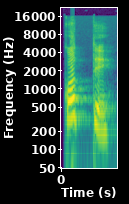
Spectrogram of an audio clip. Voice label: "кодті", Komi

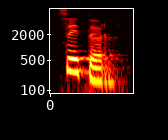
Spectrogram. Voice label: "сэтӧр", Komi

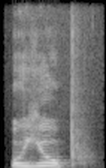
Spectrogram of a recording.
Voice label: "уюп", Komi

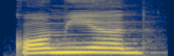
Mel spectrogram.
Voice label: "комиӧн", Komi

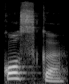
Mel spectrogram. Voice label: "коскӧ", Komi

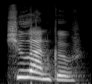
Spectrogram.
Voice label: "сьыланкыв", Komi

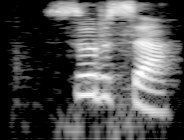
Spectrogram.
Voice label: "сырса", Komi

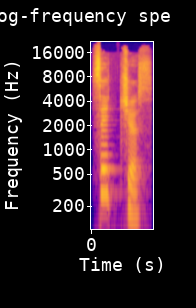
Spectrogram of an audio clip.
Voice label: "сэтчӧс", Komi

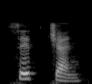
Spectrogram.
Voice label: "сэтчань", Komi

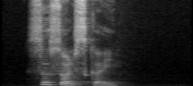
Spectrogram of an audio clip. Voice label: "сысольскӧй", Komi

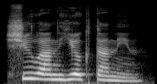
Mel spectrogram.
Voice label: "сьылан-йӧктанін", Komi

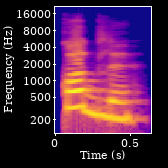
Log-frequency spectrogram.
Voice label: "кодлы", Komi

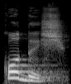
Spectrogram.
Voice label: "кодысь", Komi

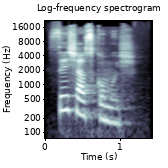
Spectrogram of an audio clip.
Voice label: "сэсьаскомысь", Komi

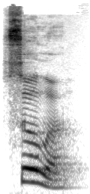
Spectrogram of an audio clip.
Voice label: "сӧлӧ", Komi

